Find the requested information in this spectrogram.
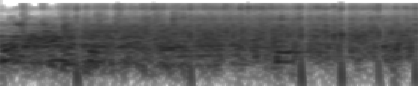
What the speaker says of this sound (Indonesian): Cangsen kulit, artinya silakan tepuk tangan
